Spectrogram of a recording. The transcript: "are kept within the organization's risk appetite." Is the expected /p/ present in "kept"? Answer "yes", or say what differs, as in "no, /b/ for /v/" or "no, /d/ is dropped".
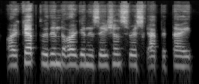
yes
